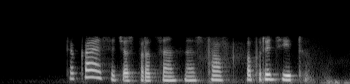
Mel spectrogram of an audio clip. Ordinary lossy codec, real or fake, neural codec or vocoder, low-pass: Opus, 32 kbps; fake; codec, 24 kHz, 0.9 kbps, WavTokenizer, large speech release; 3.6 kHz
